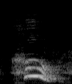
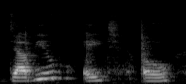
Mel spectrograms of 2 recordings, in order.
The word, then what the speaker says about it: who: Who. W-H-O. Who. Who has our WH, but it doesn't make a W sound.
